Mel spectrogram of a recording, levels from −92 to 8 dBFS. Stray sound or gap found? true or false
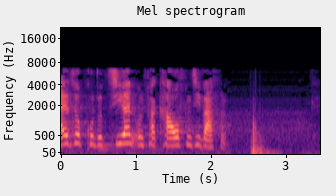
true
